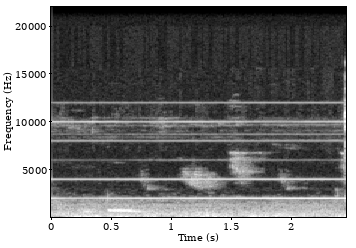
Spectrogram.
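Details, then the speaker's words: Hyundai Kona on first DC fast charge at a 50 kW CCS charger, about 75% state of charge, roughly 14°C outside: a thin steady high whistle over soft hum while charging at up to 41 kW. "Pourquoi ça siffle? C'est bizarre ce bruit. Ça va exploser, putain."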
